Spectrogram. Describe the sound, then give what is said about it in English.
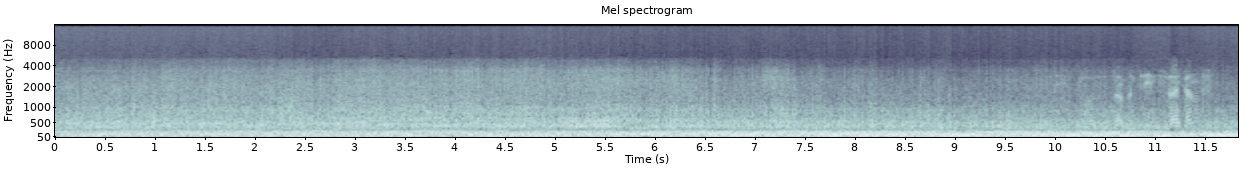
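Rocket engines igniting at liftoff, a dense, continuous rumbling roar that fills the whole span with unbroken, steady power. “2, 1, 0. We have ignition. We have a liftoff.”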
